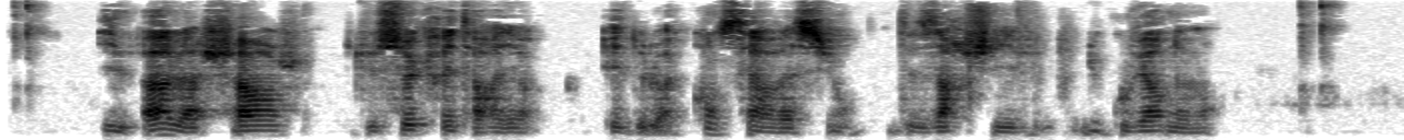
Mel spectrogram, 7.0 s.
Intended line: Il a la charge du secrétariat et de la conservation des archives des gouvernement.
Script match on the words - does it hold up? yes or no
no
